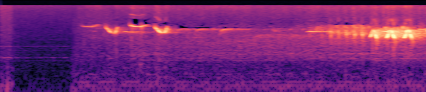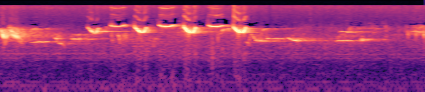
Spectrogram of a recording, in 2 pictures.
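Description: Birds calling, starting about a second in: repeated short, high chirps that dip and rise in pitch, with a dense flurry of quick notes about five seconds in and a few thin, steady whistled notes.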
